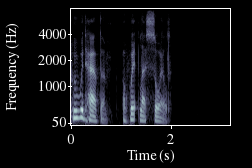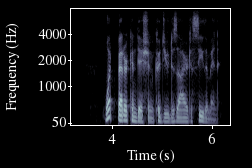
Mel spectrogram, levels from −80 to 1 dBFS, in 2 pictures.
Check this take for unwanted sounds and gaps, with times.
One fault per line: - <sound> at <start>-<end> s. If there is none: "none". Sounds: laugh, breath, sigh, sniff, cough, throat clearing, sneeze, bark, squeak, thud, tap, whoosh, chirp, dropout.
none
